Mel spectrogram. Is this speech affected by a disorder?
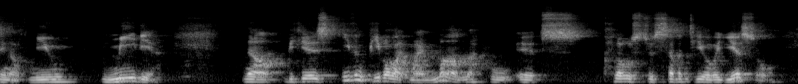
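No.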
